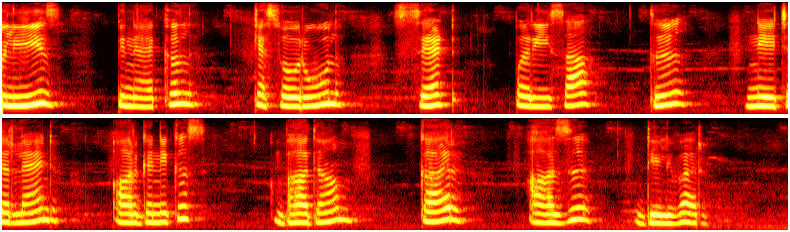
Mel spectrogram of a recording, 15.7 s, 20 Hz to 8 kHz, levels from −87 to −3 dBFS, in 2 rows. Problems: constant background noise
